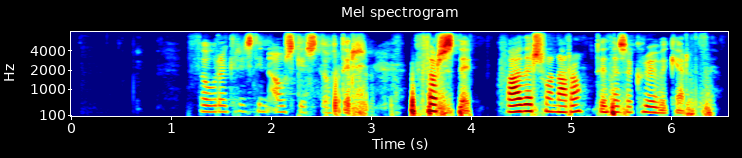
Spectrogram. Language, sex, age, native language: Icelandic, female, 40-49, Icelandic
